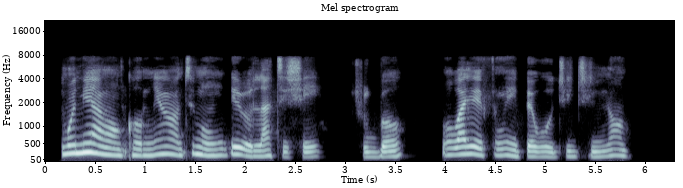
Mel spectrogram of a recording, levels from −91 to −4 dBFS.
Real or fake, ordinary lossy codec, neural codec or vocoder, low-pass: fake; none; codec, 16 kHz, 2 kbps, X-Codec, HuBERT features, trained on balanced general audio; none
